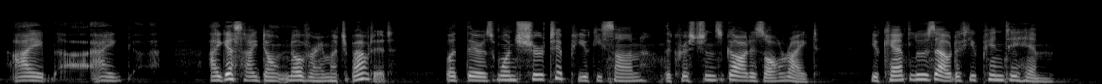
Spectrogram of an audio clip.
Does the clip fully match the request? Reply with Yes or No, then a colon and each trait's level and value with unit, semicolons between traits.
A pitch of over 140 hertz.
Yes: medium, 185 Hz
